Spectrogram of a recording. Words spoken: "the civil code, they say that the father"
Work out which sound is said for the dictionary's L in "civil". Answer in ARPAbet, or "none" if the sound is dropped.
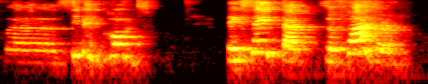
N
